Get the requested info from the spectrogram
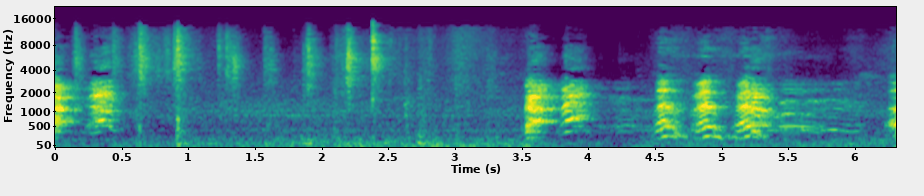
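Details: Two Siberian huskies play at home with a stuffed toy husky. Quick sharp yips and barks come first, then a run of drawn-out, harmonic woo-like vocal calls, with a person talking excitedly in the background.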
